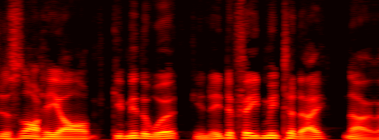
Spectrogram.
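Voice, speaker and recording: A man talks at a fairly quick pace in an ordinary speaking voice, with ordinary pitch variation. The background is quiet. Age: 60s. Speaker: visiting pastor. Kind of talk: sermon. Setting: church.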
